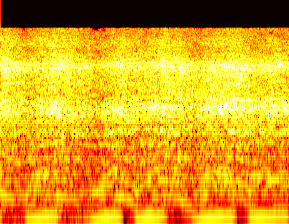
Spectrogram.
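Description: Chainsaw cutting through a felled log, its engine pitch rising and dipping about three times a second as the chain bites into the wood.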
